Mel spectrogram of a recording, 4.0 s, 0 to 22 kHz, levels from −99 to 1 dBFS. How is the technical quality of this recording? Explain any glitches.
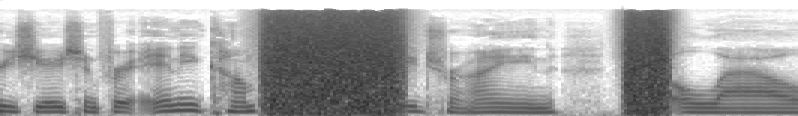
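The recording has two wireless microphone noise hits. The first runs from 1.16 to 2.17 s, starting just after "for any". The second runs from 3.03 to 3.46 s. In each, the radio link from an analogue FM microphone fades as reflected signals cancel. The receiver's noise floor rises, giving a burst of hiss and static. The longer first hit lasts about a second.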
